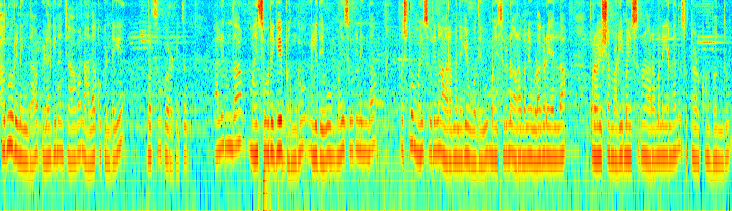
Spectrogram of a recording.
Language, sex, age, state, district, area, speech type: Kannada, female, 30-45, Karnataka, Chamarajanagar, rural, spontaneous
